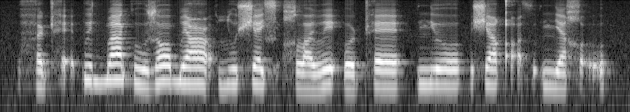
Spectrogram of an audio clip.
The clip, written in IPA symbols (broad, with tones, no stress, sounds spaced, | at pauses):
h ɐ˨ ʈʰ ɛ̰˦ p ɨ˦ d b a˦ k u˨ z ɔ˦ b ɛ˦ ʕ ɔ̰˦˨ ʎ u˦˨ ʃ ɛ˦ sʲ ɔ̰˨ χ lˠ e˨ β e˦ ʔ o˨˦ ʈʰ ɛ˦ | nʲ o˦ | ʃ ɛ˨˦ qʼ ɔ̰˦ θ ṵ˨ nʲ a˨ χ o̰˦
